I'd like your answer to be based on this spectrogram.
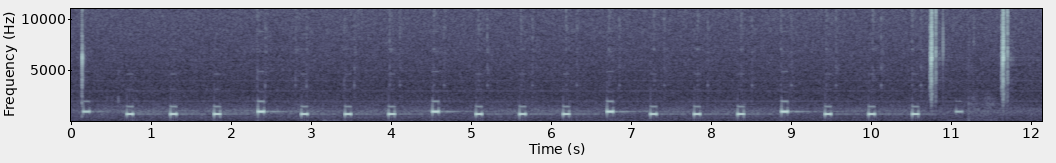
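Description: Rhythm-calibration beat from the Metal: Hellsinger video game: clean, evenly spaced electronic beeps, about twenty in a steady pulse, with a few accented higher notes, followed by a couple of faint clicks at the end.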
